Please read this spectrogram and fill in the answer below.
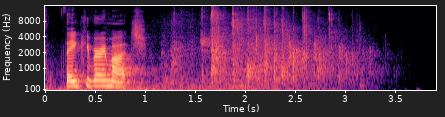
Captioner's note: applauds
